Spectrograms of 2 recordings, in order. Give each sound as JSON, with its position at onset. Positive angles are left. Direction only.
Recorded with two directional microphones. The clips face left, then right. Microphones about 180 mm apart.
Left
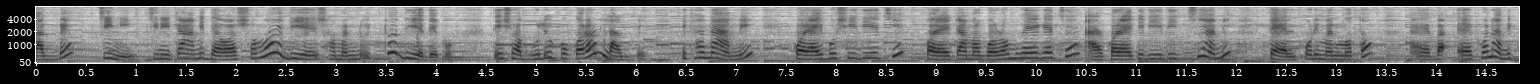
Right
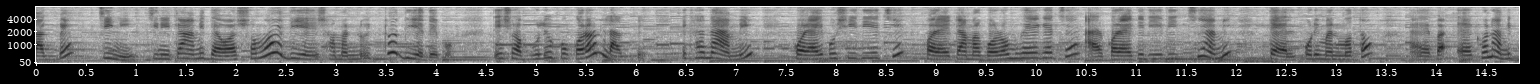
{"t": 0.0, "sound": "speech", "side_deg": 10}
